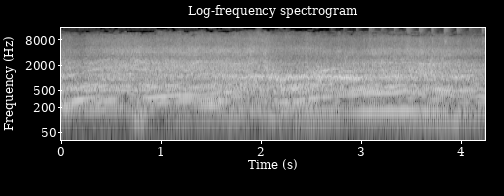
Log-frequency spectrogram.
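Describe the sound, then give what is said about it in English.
A car engine revs hard as tires squeal loudly, the vehicle tearing away at speed with continuous screeching and roaring, no talking over it. “Mama's driving today, and she's got some lead in her high heels.”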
